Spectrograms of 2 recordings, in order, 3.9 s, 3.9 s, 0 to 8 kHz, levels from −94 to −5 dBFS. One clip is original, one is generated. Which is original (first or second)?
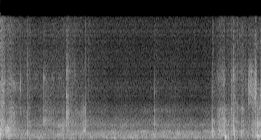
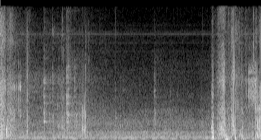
second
